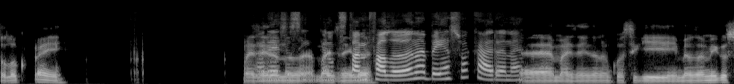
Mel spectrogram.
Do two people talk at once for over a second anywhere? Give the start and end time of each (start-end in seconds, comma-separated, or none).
2.5-3.8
